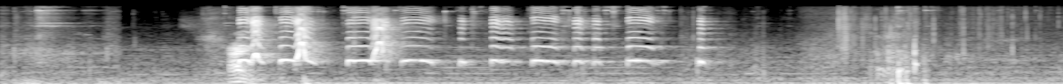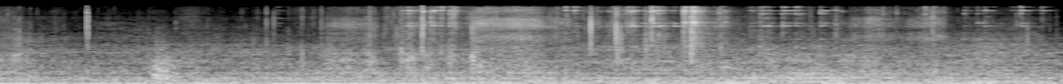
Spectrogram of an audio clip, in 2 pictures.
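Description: Squeaker in a plush dog toy squeaked over and over in a quick run of high squeaks for about two seconds, starting a second in, followed by a single knock.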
